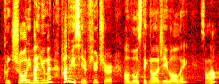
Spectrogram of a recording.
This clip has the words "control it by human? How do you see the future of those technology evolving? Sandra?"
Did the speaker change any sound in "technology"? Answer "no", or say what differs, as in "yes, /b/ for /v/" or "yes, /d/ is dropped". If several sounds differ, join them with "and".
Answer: no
